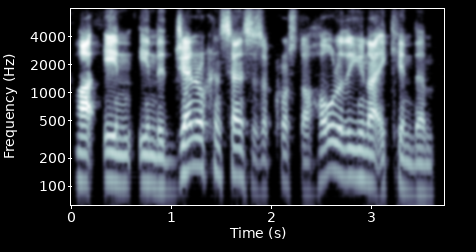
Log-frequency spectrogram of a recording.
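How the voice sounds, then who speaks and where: Talking fast in a lowish, slightly bright voice with lively intonation, this young Londoner co-hosts a laid-back football podcast. He's earnest and rambling, restarts often, and keeps tagging "yeah?" onto what he says. The recording is dry with clean studio sound.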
